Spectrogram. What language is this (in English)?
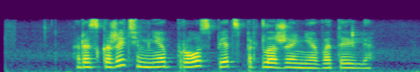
Russian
